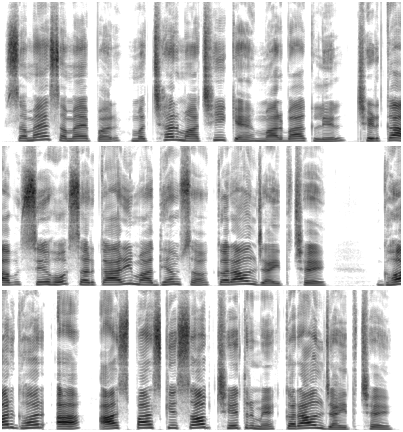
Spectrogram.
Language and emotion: Maithili, neutral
